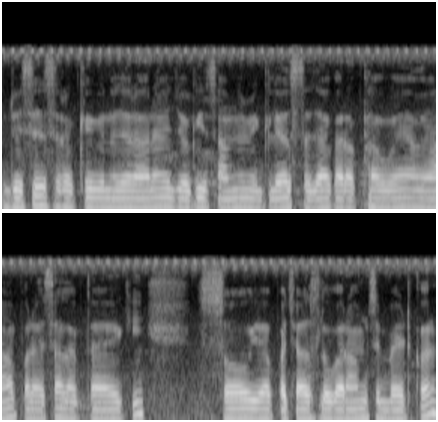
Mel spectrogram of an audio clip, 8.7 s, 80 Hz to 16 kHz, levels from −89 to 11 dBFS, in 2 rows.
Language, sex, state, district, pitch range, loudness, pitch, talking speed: Hindi, male, Uttar Pradesh, Muzaffarnagar, 115-120 Hz, -17 LUFS, 115 Hz, 235 wpm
